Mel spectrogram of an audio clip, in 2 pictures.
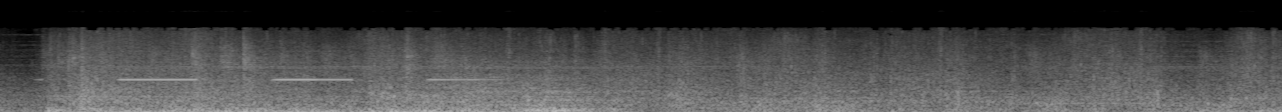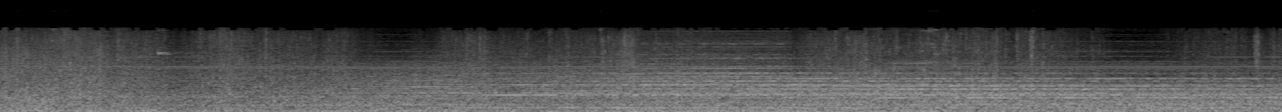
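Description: Water splashes and churns loudly through a flood.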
